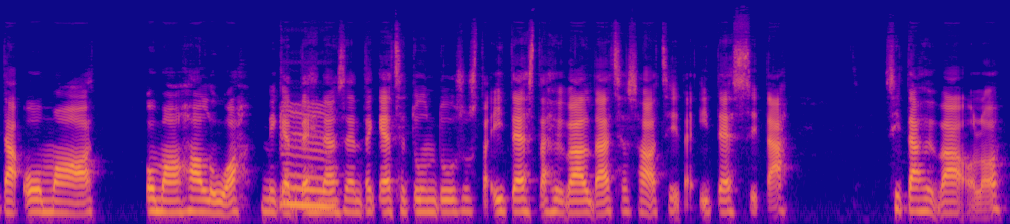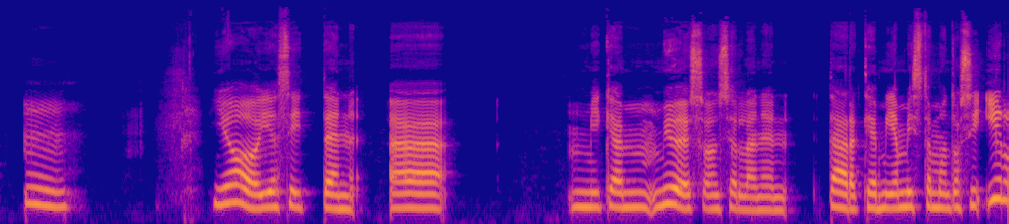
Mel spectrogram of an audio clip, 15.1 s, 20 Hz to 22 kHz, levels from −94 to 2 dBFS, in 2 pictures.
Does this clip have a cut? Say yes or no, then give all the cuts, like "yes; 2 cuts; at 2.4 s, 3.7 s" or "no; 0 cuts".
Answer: no; 0 cuts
